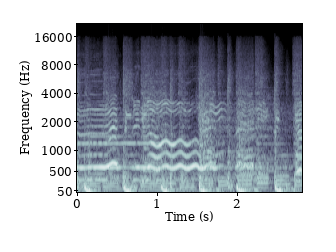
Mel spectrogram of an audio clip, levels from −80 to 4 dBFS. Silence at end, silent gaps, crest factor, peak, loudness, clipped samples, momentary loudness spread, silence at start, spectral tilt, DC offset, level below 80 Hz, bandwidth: 0 s; none; 8 dB; 0 dBFS; -9 LUFS; 0.6%; 6 LU; 0 s; -5.5 dB/octave; under 0.1%; -16 dBFS; 15.5 kHz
